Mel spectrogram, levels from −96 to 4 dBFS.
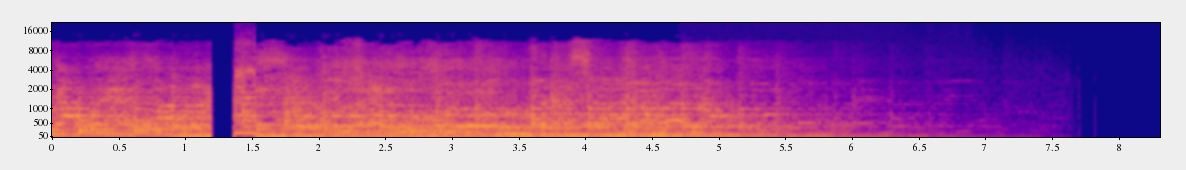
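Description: At 1.20 s a playback stall begins, most likely because the player ran short of buffered data or its thread was held up. The output drops to silence until 1.37 s, a gap of roughly 0.16 s that cuts the sound off mid-flow.

From 1.37 to 1.53 s comes catch-up at higher speed. The player resamples its backlog to recover the lost time, running at 2.0 times normal speed. Because speed and pitch are tied together in plain resampling, the sound jumps up by roughly ten semitones and turns chipmunk-like and hurried. At 1.53 s it drops back to normal rate and pitch.

From 4.71 s to the end there is truncation distortion on the fade. The gain stage runs the fade-out at only 9 bits with no dither. As the level sinks toward the smallest available step, the waveform collapses into a few coarse square steps. The fade runs to the end at 8.32 s with a gritty, buzzy texture riding on it. That texture is worst from 5.71 s onward, in the quiet tail.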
